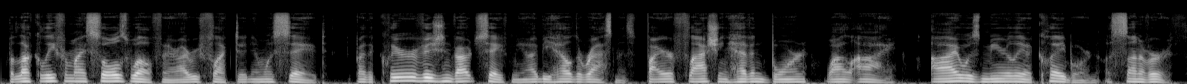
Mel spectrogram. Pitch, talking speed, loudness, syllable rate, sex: 120 Hz, 175 wpm, -18 LUFS, 5.1 syllables/s, male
